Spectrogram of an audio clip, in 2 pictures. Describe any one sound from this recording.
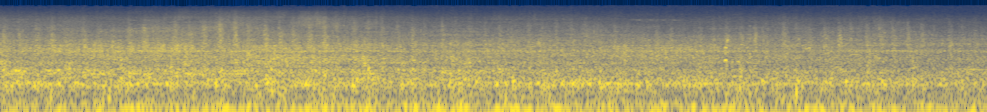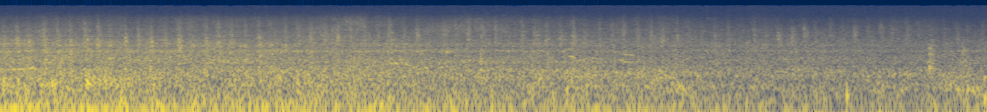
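A train rumbles across a bridge at a distance and slowly fades.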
